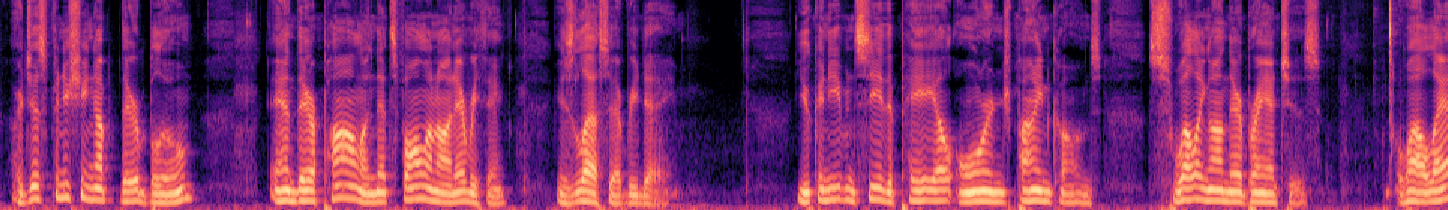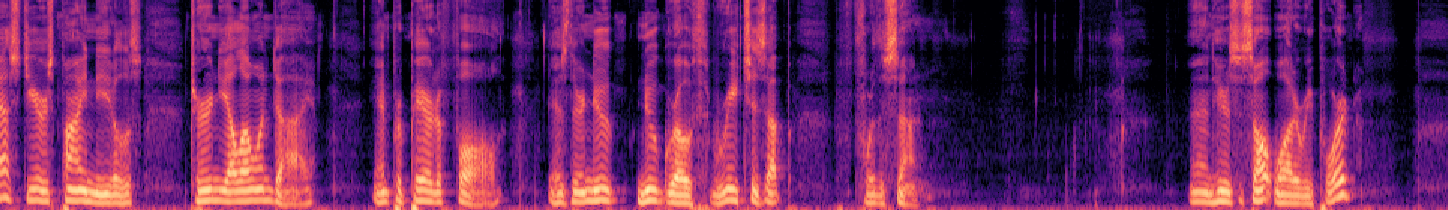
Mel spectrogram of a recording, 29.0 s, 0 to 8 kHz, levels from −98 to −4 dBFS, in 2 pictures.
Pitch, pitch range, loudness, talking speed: 135 Hz, 120-150 Hz, -18 LUFS, 120 wpm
